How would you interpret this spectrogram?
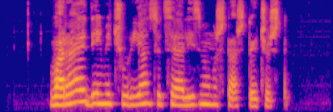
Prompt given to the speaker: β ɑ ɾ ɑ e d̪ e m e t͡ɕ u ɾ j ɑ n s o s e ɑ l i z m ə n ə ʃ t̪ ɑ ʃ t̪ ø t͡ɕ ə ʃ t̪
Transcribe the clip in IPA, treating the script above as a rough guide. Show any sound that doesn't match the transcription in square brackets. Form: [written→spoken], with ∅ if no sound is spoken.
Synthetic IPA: β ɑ ɾ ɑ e d̪ e m e t͡ɕ u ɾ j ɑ n s o [s→t͡s] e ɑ l i z m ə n ə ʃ t̪ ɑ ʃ t̪ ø t͡ɕ ə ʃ t̪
